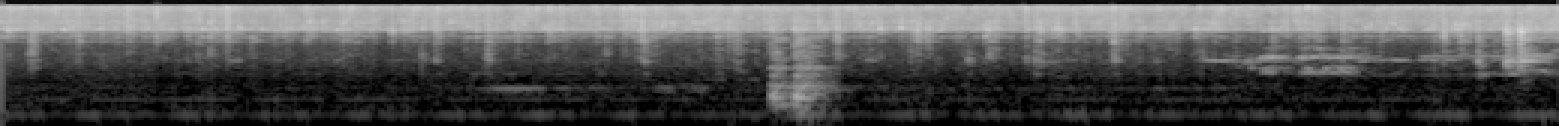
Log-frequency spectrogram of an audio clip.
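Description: Oil and liquid in a wok sizzling steadily with garlic, shallots and turmeric frying in it, an even high hiss. A brief voice-like sound comes about four seconds in.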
